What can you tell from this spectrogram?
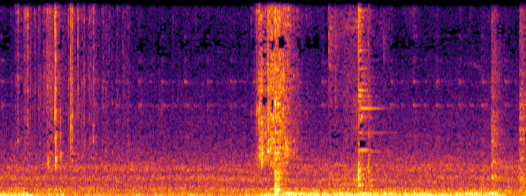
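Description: A few light clicks and knocks of steel bowls being handled as ingredients are set out, the sharpest about two and a half seconds in, over a low steady hum.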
